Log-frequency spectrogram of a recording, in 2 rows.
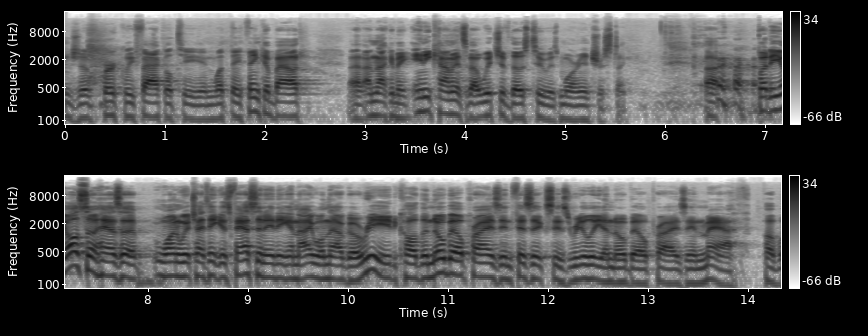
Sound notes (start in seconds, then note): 6.0 laughs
